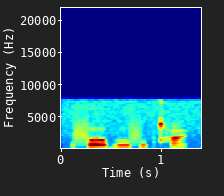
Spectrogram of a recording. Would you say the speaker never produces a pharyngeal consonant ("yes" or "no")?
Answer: yes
